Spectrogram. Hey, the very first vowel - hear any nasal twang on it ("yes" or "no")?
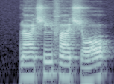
yes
